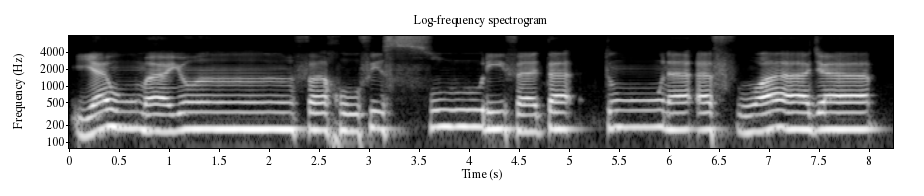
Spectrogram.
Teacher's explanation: ينفخ نون پر غنہ کیا جائے گا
